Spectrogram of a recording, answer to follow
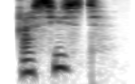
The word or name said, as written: racist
